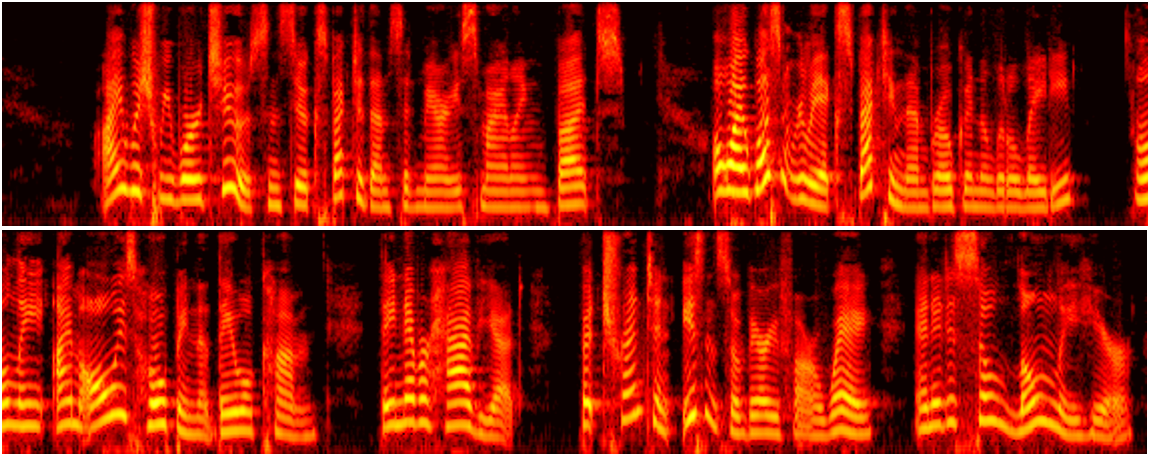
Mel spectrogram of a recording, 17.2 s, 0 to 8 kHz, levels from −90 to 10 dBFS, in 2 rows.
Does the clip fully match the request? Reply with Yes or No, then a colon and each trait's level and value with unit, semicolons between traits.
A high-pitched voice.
Yes: high, 220 Hz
